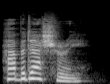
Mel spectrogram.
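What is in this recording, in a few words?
"haberdashery", British English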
